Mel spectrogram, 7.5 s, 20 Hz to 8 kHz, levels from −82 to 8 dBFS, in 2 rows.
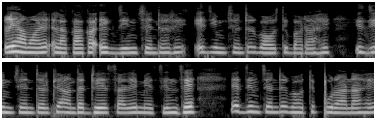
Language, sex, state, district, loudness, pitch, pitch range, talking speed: Hindi, female, Bihar, Vaishali, -21 LUFS, 225 Hz, 220-235 Hz, 255 wpm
